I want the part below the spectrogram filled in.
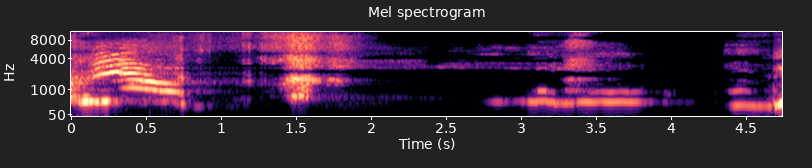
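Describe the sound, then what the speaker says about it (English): A cat meows close by in a rising, drawn-out cry, followed by softer breathy sounds and quieter short mewing notes with brief silent gaps between them. "Ella liked cats."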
